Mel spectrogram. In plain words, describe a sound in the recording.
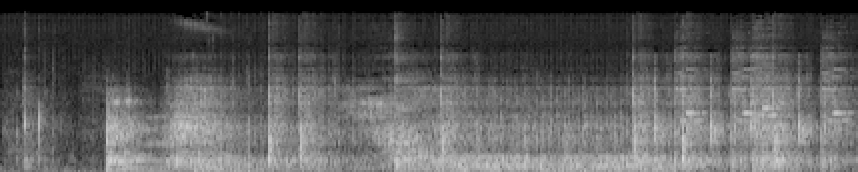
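Lively game music plays through a small loudspeaker.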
